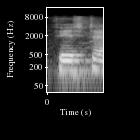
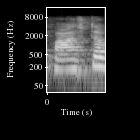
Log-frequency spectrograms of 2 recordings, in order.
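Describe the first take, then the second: First: The first vowel sounds like 'eh'. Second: The first vowel sounds like 'ah'. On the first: The speaker calls it wrong. "फेस्टा नहीं" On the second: The speaker calls it right. "फास्टा बोला जाता है"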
